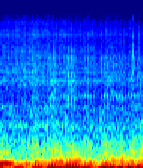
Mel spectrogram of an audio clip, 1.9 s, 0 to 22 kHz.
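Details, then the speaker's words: 1974 Valiant, first start in months after freezing below-zero weather: low, uneven lumpy running with dips right after catching, struggling and nearly stalling after a hard start; owner suspects fuel delivery; rough cold running. "rattle struggling oh whoa it's gonna stall oh two ways about it that was a pretty hard start"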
